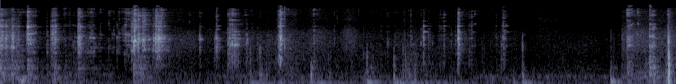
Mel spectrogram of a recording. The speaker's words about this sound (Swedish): Jag börjar plocka upp glasskärvorna från golvet.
